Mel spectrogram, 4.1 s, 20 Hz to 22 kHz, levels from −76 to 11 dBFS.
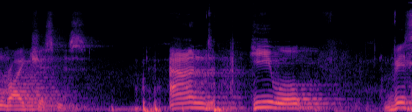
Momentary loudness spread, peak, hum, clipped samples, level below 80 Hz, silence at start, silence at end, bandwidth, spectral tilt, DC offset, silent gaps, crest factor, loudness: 18 LU; -8 dBFS; none; under 0.1%; -44 dBFS; 0 s; 0 s; 15.5 kHz; -7 dB/octave; under 0.1%; none; 18 dB; -25 LUFS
